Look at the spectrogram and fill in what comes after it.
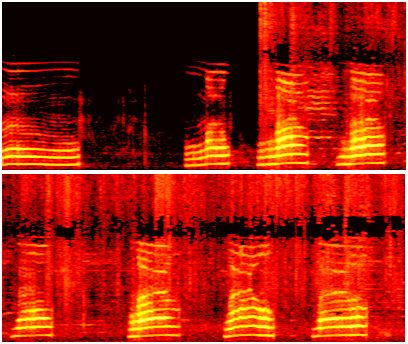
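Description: A kitten meowing repeatedly: one long meow first, then after a short pause seven shorter meows, about one a second.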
